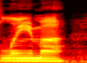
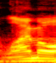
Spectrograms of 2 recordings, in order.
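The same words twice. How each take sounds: First: Lima said LEE-muh; mispronunciation demo. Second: Lima said LYE-muh, like lime; local pronunciation. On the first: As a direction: say Lima with an "ee", like the Peruvian capital. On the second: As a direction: rhyme the first syllable of Lima with "eye". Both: Shown as a demonstration. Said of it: "not pronounced Lima".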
